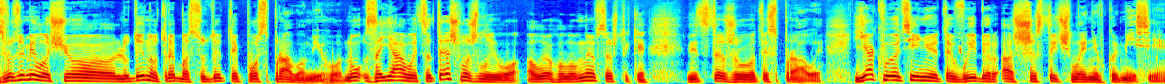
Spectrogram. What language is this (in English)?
Ukrainian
